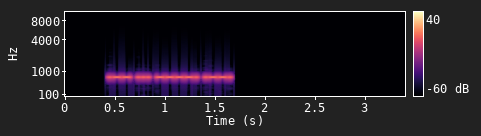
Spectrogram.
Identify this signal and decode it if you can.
Morse code, heard as a keyed tone, about 48 wpm, 700 Hz. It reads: WS9P
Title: USA Call Signs - 4 Characters - Repeated 2x - 50wpm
